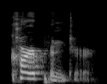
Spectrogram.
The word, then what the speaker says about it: carpenter: And the first one is stressed, carpenter.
